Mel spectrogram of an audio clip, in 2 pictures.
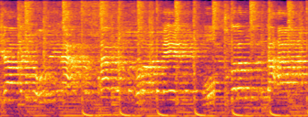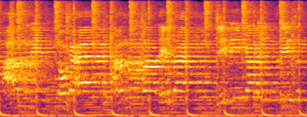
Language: Indonesian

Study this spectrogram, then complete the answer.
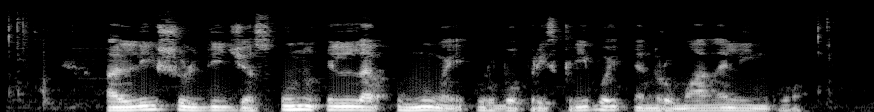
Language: Esperanto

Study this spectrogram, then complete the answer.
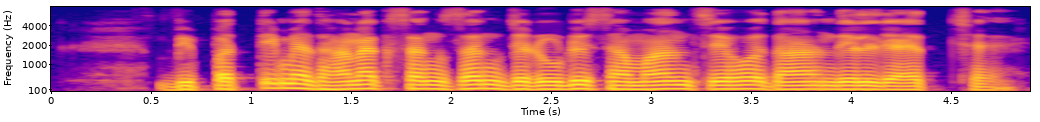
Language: Maithili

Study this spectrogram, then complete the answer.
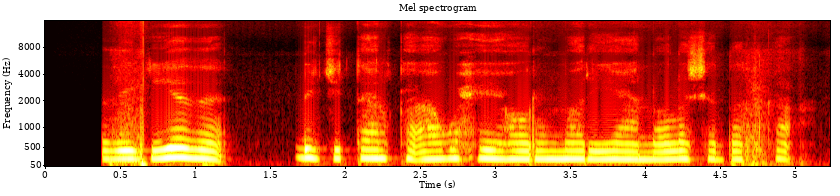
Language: Somali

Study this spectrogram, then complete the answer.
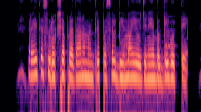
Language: Kannada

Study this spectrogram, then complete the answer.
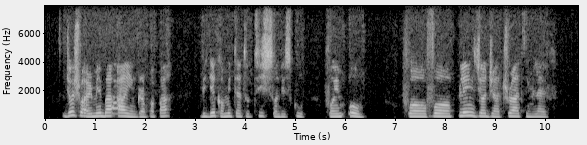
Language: Nigerian Pidgin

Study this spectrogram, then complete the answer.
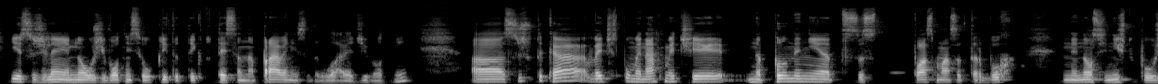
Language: Bulgarian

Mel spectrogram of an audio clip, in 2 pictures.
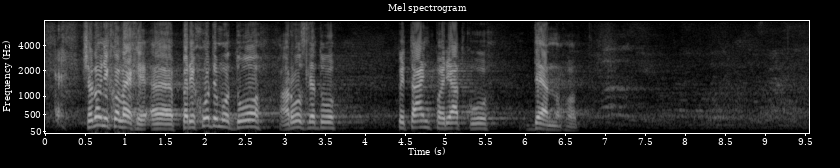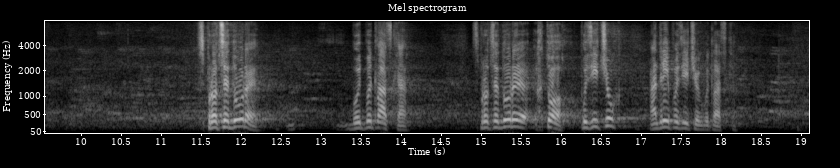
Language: Ukrainian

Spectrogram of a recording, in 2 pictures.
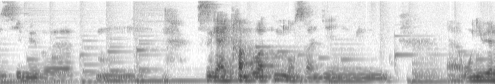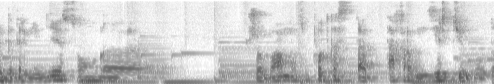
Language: Kazakh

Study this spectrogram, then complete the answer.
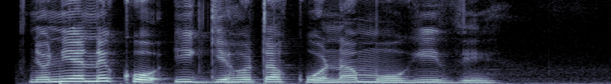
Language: Kikuyu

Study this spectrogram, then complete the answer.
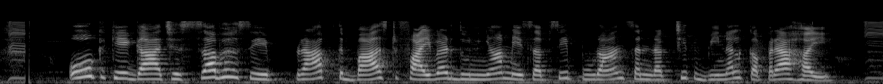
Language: Magahi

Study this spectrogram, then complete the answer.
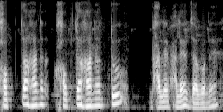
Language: Assamese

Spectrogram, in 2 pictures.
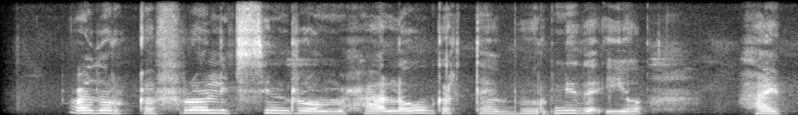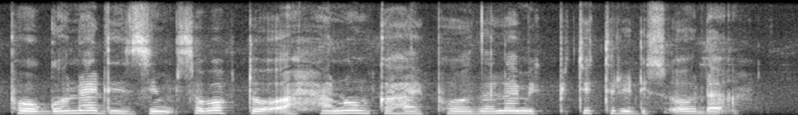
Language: Somali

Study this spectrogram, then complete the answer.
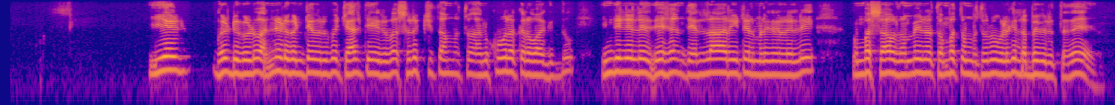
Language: Kannada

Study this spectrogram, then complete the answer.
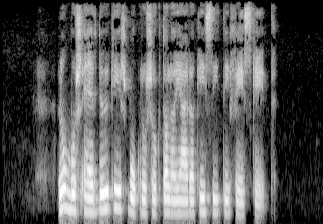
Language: Hungarian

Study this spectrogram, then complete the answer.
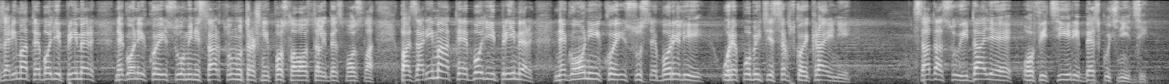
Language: Serbian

